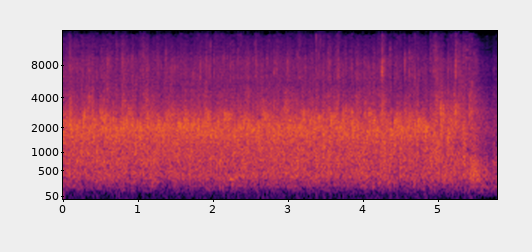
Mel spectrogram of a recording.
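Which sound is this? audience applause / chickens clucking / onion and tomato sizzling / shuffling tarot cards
audience applause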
